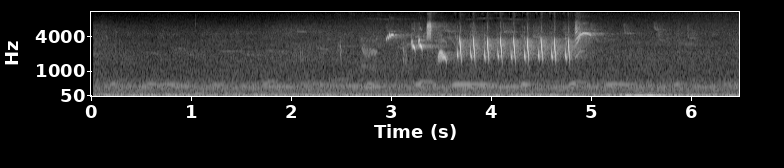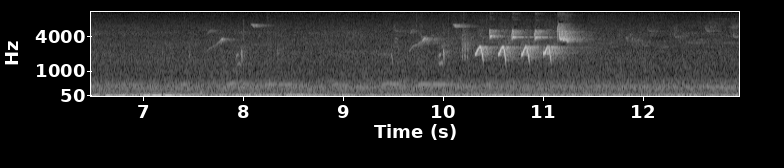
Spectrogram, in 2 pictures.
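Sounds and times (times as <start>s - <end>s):
Common nightingale Luscinia megarhynchos song with repeated chirps and whistles: 0.1s - 6.1s, 9.3s - 12.9s.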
